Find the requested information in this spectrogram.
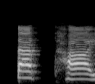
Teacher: In the word tatha, the first tha is alpa prana, the second letter tha is mahaprana.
